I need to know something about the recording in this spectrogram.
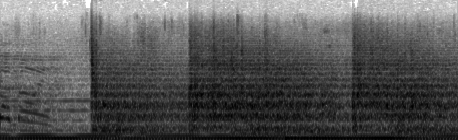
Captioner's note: man shouts in foreign language; guns fire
